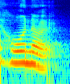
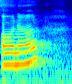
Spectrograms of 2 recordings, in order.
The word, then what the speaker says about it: honor: owner we can't say honer it's owner okay it's honor so likewise here h is silent here h is silent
